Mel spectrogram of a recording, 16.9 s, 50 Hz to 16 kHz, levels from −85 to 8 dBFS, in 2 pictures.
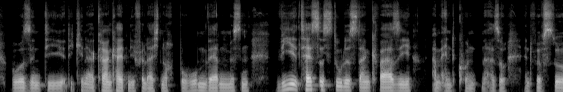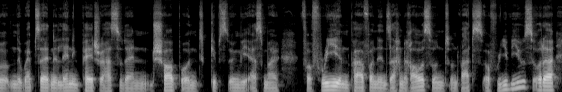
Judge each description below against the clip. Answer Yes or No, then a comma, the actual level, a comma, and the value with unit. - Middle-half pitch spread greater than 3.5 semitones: No, narrow, 2.6 semitones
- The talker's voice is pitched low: Yes, very low, 95 Hz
